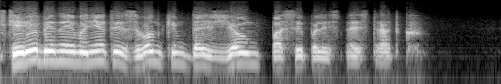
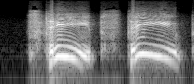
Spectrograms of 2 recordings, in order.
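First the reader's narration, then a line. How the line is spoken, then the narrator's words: Sailors yelling together. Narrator (Russian): заорали матросы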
